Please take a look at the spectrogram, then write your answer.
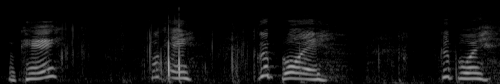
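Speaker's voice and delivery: soft, high, coaxing voice; soothing an animal. Pretend. Hiker calming a lizard on the trail, soft and soothing. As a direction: gently talk down a skittish creature, high and hushed.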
